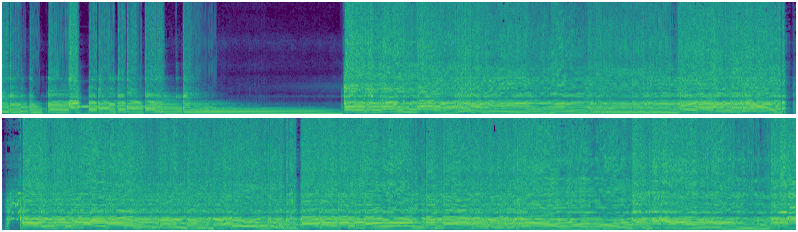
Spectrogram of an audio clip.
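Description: Electric guitar played through a Beetronics Vezzpa fuzz pedal into an amp: a distorted, sustaining fuzz tone with held notes and chords. One long held note cuts off sharply about seven seconds in, and the sound drops out briefly about halfway through.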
